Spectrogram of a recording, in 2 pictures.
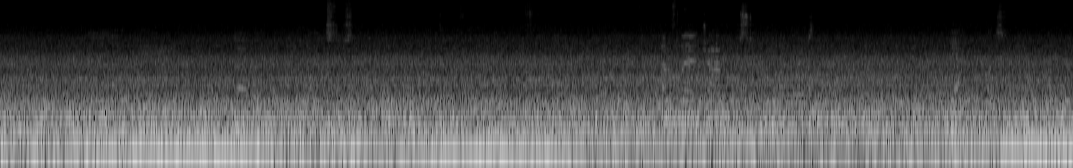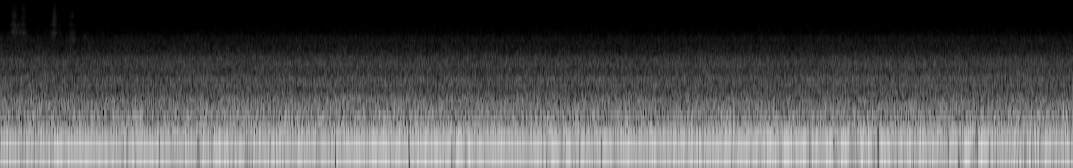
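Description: A car's engine hums steadily from inside as it drives along a motorway.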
